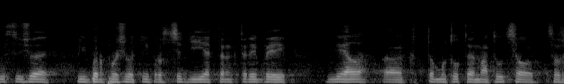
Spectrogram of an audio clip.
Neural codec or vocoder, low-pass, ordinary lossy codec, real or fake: codec, 16 kHz, 1 kbps, FunCodec, trained on Chinese and English, 50 frames a second; 7.2 kHz; AAC, 32 kbps; fake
